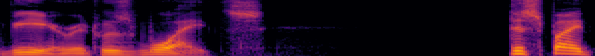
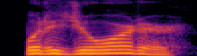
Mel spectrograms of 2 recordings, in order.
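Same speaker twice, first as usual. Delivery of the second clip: higher, louder eager woman's voice; young woman voice; 9 semitones higher, 5 dB louder, faster than usual. A narrator's reading. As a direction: lift into her curious question. Diane asks about food.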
